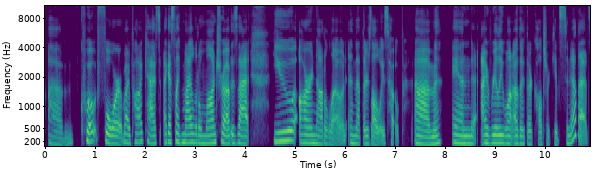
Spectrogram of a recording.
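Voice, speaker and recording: A woman's voice: on the low side, a bit bright, clear, resonant tone, dry recording, clean studio sound. A woman from the Philippines, raised in South Korea and Egypt, talking casually about her own life as a podcast guest. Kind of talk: casual interview storytelling.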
